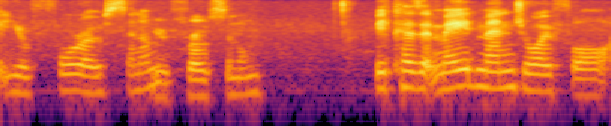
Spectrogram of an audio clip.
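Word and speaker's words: euphrosynum: How do you say that word? Almost like euphoria, but euphorosinum.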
